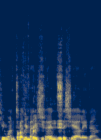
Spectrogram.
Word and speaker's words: Sigil: There's a 96-page guide to Sigil. Not Sigil. Sigil. It is correctly pronounced.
